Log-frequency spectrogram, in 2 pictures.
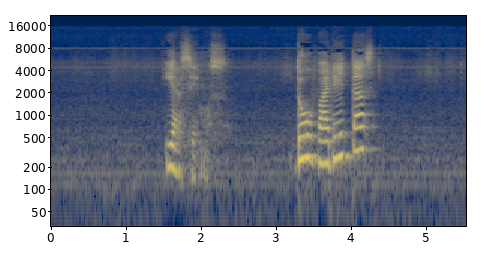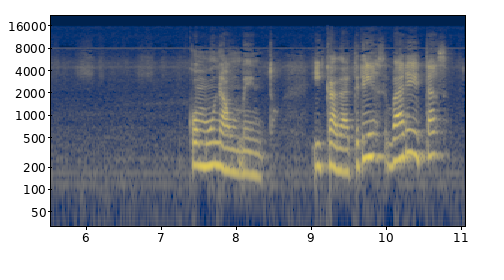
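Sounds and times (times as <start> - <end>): soft rustles of yarn: 0.3 - 8.6.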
